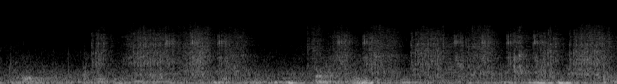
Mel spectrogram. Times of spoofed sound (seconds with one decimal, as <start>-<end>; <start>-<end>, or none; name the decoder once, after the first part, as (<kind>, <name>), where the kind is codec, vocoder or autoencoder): 3.7-5.0 (vocoder, Vocos)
